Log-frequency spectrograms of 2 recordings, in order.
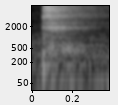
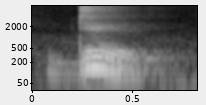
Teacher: But whereas this one is voiceless, t, voiceless, d, voiced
